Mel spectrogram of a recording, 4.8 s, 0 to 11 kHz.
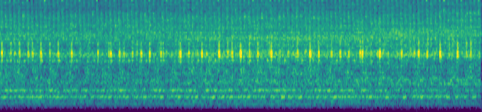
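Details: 2001 Toyota Avensis 1.8 VVT-i (1ZZ-FE engine) at idle: light, sharp ticking about two or three per second over a steady idle; top-end tick of unknown cause, owner seeking identification.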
